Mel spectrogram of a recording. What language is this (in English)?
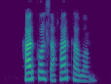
Pashto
